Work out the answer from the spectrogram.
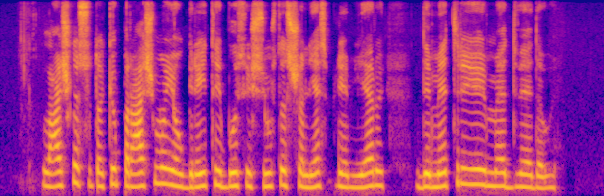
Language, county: Lithuanian, Kaunas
